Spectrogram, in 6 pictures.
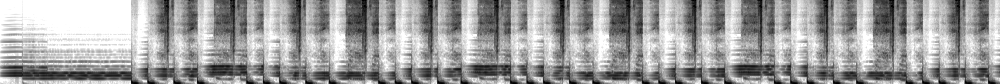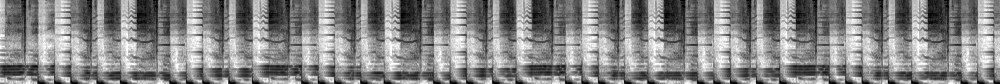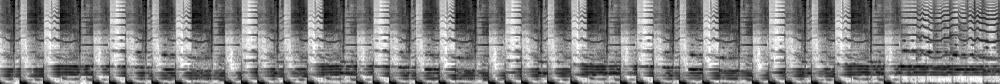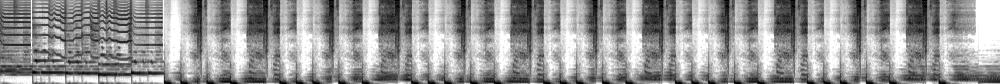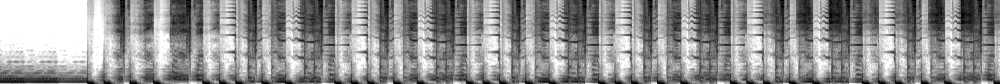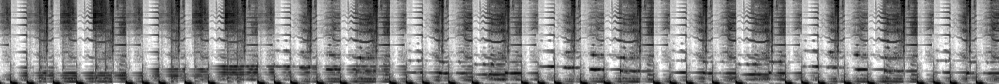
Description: Underground Hip Hop
beat tape…Very chill and exotic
